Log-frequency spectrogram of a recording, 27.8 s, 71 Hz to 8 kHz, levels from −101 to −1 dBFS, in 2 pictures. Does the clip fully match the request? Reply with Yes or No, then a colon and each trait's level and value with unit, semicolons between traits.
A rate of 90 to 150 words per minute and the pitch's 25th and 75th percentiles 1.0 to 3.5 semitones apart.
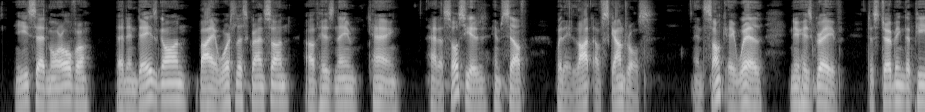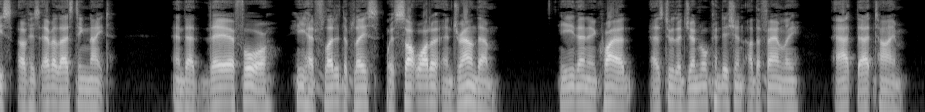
Yes: average, 140 wpm; narrow, 2.5 semitones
